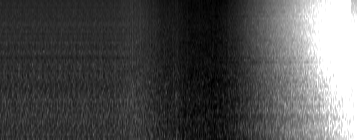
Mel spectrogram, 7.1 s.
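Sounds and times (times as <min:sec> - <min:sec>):
sci-fi scanning machine technology static: 0:00.2 - 0:05.6.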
